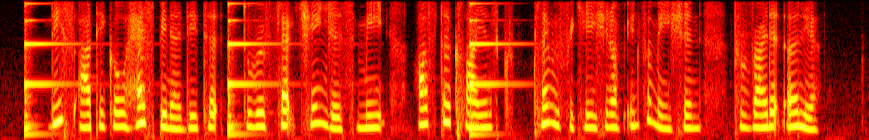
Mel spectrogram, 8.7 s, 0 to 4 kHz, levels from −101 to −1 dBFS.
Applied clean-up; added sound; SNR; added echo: none; Acoustic guitar; 5 dB; none.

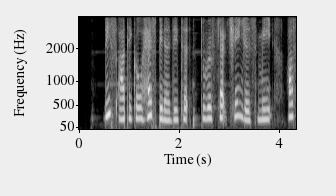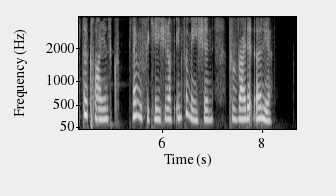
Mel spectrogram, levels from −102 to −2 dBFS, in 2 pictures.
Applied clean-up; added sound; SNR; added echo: neural mask model DeepFilterNet 3.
